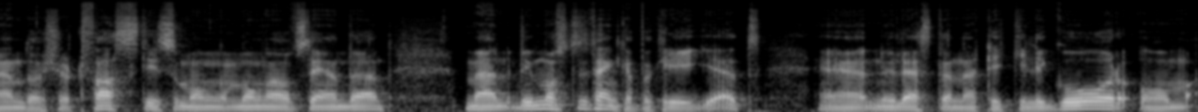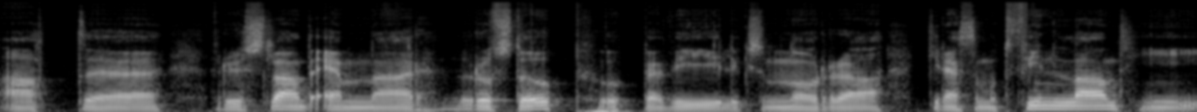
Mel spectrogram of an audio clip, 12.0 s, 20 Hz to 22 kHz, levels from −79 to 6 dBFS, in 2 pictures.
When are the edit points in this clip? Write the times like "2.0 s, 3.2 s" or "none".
none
